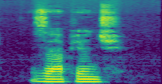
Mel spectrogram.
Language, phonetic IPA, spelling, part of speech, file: Polish, [ˈzapʲjɔ̇̃ɲt͡ɕ], zapiąć, verb, LL-Q809 (pol)-zapiąć.wav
